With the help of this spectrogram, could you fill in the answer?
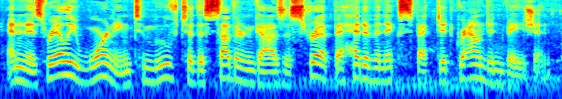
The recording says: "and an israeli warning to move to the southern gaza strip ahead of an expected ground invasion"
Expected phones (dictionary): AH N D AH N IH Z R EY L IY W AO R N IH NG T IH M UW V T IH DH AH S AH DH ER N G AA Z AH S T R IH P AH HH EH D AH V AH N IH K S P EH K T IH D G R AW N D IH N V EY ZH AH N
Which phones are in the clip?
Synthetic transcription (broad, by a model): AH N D AH N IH Z R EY L IY W AO R N IH NG T IH M UW V T IH DH AH S AH DH ER N G AA Z AH S T R IH P AH HH EH D AH V AH N IH K S P EH K T IH D G R AW N D IH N V EY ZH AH N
